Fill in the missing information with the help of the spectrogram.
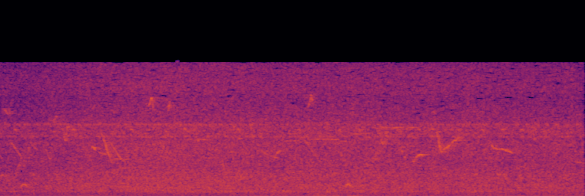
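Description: Outdoor forest ambience: a steady, even hiss with a few faint, brief high bird chirps scattered through it.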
